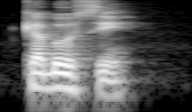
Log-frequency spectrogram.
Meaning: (verb) past participle of cabosser; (adjective) 1. dented 2. battered
- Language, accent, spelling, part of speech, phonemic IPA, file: French, France, cabossé, verb / adjective, /ka.bɔ.se/, LL-Q150 (fra)-cabossé.wav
